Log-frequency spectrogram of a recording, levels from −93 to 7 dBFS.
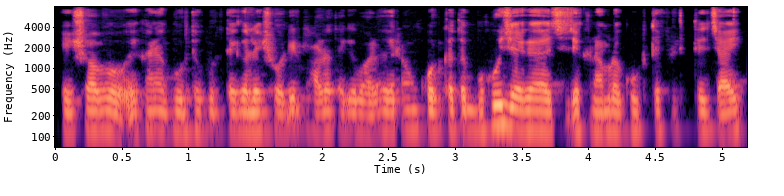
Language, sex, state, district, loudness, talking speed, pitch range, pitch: Bengali, male, West Bengal, North 24 Parganas, -17 LUFS, 205 wpm, 115-120 Hz, 115 Hz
